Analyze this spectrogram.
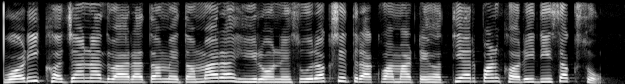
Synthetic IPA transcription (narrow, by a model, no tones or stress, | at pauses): ʋəɭikʰəd͡ʒanad̪ʋaɾat̪əmet̪əmaɾaɦiɾonesuɾəkʃit̪ɾakʰʋamaʈeɦət̪ʰjaɾpəɳkʰəɾid̪iʃəkʃo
